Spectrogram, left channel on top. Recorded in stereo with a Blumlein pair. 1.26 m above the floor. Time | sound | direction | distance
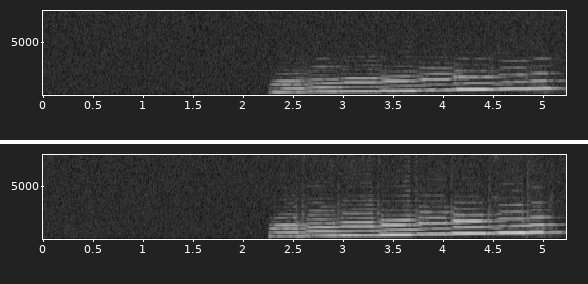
2.3 | a flute | 30° right | 1.2 m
